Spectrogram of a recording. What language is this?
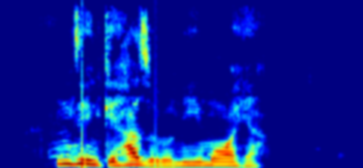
Igbo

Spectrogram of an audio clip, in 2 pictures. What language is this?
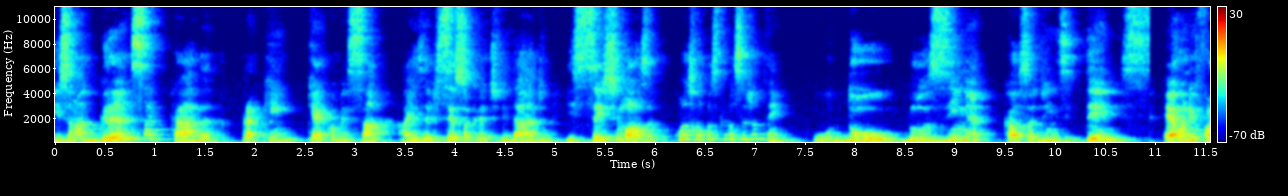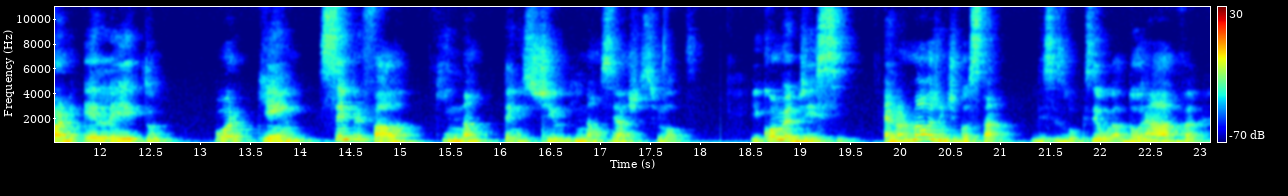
Portuguese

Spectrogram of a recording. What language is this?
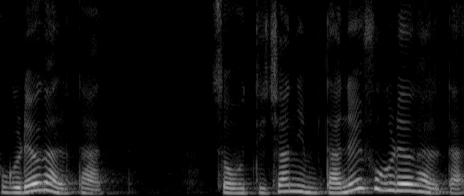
Konkani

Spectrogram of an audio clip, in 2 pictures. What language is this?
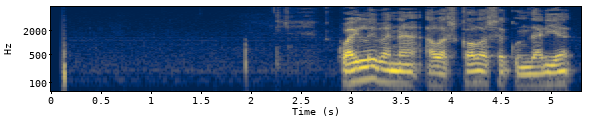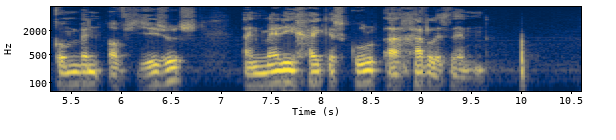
Catalan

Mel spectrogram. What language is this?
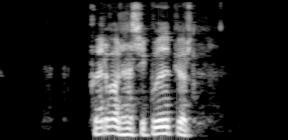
Icelandic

